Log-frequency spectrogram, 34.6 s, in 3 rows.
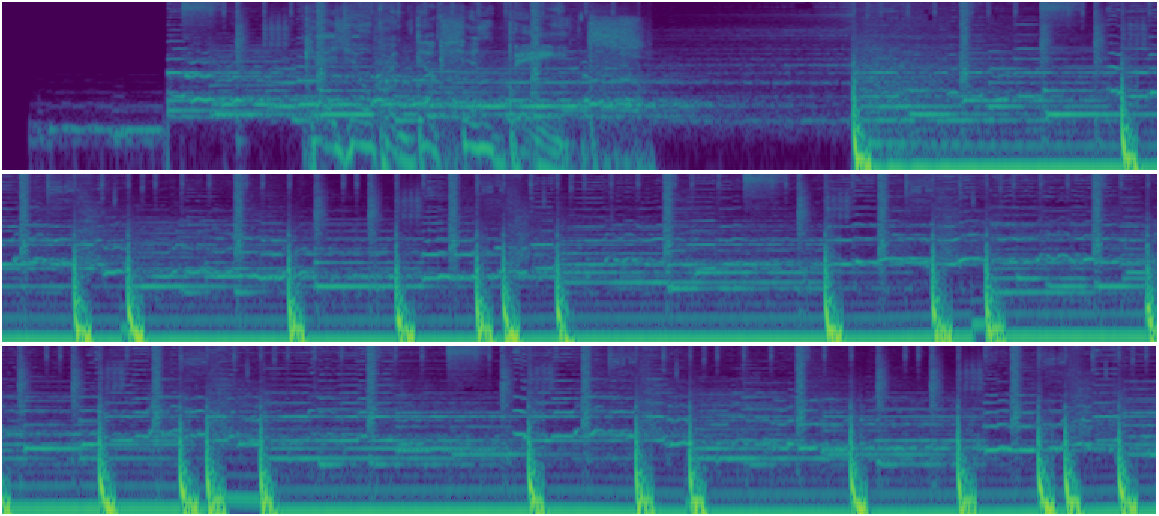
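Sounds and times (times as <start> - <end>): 
slowed reverb music: 0.3 - 34.6.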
